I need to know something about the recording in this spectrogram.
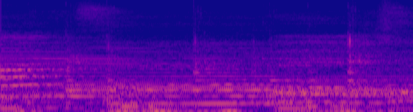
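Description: Sikh kirtan: a girl's voice singing a devotional hymn over harmonium and string accompaniment, with tabla strokes keeping the beat.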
